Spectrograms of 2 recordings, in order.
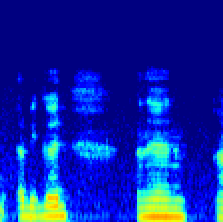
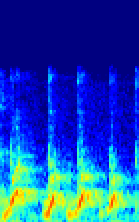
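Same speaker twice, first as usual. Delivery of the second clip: high, rising whoop whoop calls; gleeful whoops; 8 semitones higher, slower than usual. Acted. Merchant cheers over the sale, high whooping calls. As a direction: whoop it up, pitched way up. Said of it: "He goes".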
